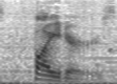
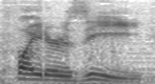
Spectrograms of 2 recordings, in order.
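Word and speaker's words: FighterZ: So, Namco Bandai has said it's Fighters. It's Dragon Ball Fighters. Boo. And then Namco Bandai said, but you can pronounce it however you want, we don't care. Oh, well... So I call it Fighter Z, because Fighters is a genre of video game, and saying that I've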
